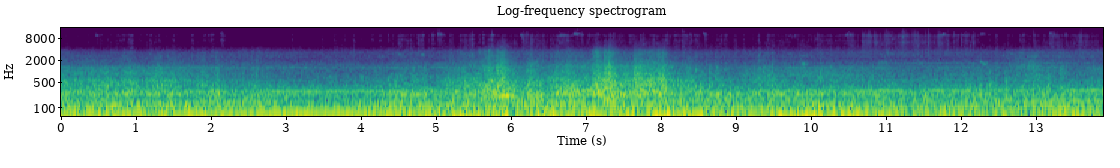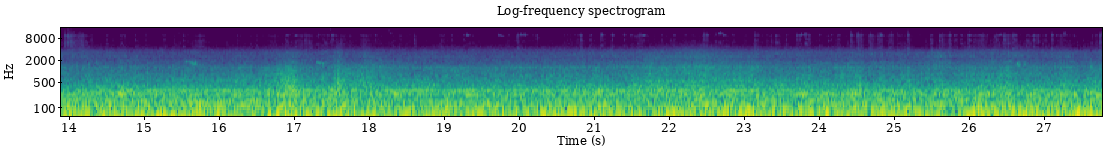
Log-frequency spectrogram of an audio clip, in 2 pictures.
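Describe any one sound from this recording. A car engine hums steadily with low road rumble as the car drives.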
